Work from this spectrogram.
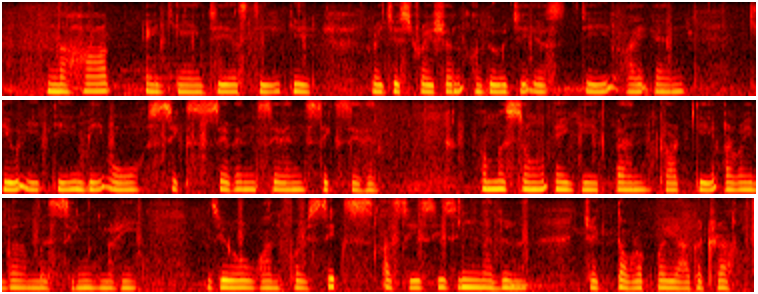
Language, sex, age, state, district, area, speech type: Manipuri, female, 18-30, Manipur, Kangpokpi, urban, read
